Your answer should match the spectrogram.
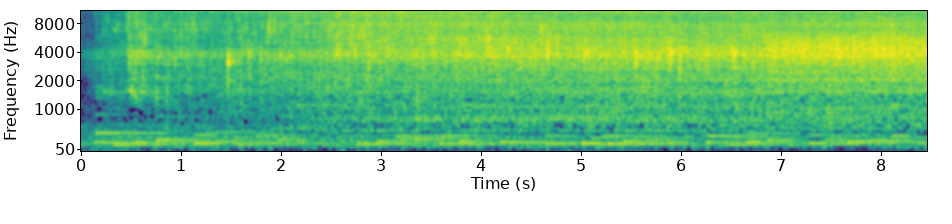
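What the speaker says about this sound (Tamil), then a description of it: "கருவாடு கொஞ்ச நேரம் பொரிஞ்சா போதும், எடுத்துடலாம்" Steady crackling sizzle of dried fish frying in hot oil, constant and close, with no voices.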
